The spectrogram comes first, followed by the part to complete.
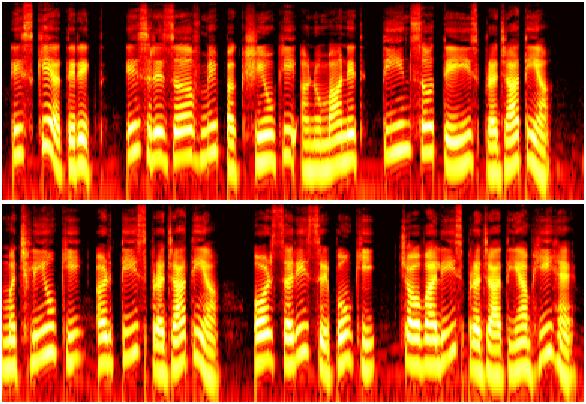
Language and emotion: Hindi, neutral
